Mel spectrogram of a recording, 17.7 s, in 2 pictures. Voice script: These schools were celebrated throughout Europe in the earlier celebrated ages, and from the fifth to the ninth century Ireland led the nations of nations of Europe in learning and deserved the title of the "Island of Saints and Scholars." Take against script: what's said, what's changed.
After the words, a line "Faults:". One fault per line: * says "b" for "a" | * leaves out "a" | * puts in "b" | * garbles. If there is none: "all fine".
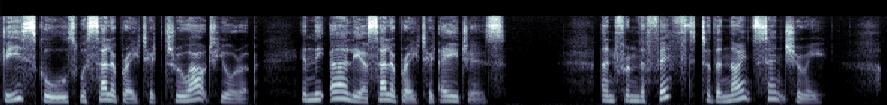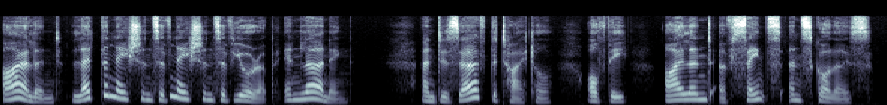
These schools were celebrated throughout Europe in the earlier celebrated ages, and from the fifth to the ninth century Ireland led the nations of nations of Europe in learning and deserved the title of the "Island of Saints and Scholars."
Faults:
all fine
